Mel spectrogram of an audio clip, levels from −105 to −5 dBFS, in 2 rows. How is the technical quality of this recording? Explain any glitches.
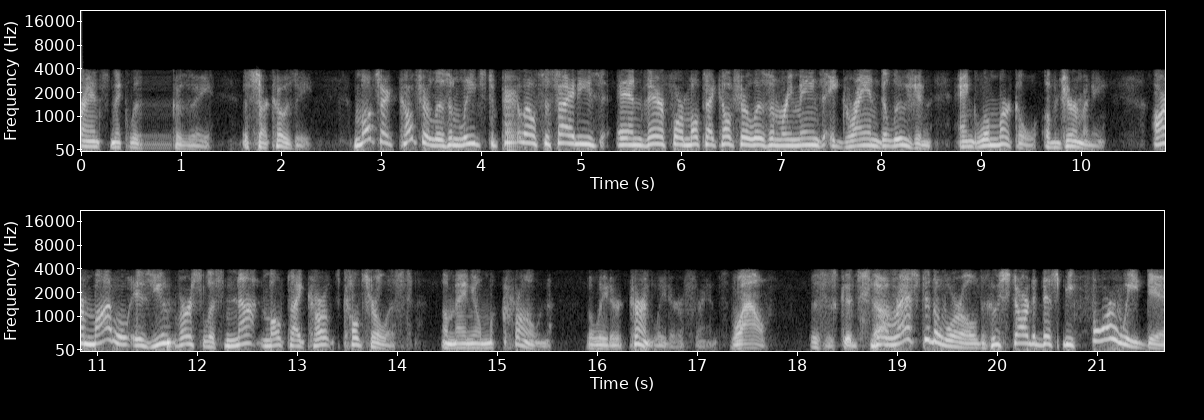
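The recording has clear technical faults: GSM full-rate coding throughout and three short dropouts.

GSM full-rate codec: The whole clip has a buzzy, gravelly roughness, and the band runs only from about 150 Hz to 3.7 kHz. The codec rebuilds the voice from a vocal-tract model driven by coarse pulses, which fits a 13 kbps phone link.

Lost GSM frames: Dropouts occur at 0.58 to 0.90 s, 4.26 to 4.41 s, and 11.70 to 11.79 s. The decoder repeats the last good frame. Each gap becomes a rough, metallic ring. The first lasts about 0.32 s.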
